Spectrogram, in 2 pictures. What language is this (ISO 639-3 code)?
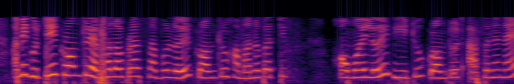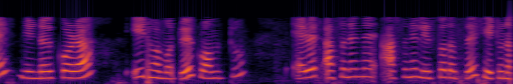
asm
